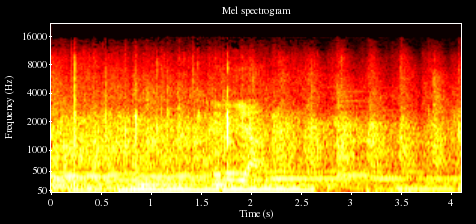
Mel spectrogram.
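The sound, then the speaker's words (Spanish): A standing crowd at an evening worship service claps together in sustained applause for the Lord, dense and fairly steady, with a low hum and murmuring voices running underneath. “Fuertes aplausos para el Señor, claro que sí.”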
